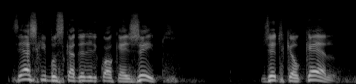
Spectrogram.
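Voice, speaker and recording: The intonation of this man's voice is lively. The recording is very clean and dry, with a silent background, a close sound and no echo. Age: 60s. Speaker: missionary preacher. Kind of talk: sermon.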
